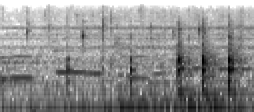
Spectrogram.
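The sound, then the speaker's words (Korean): A steady crackling sizzle of pancakes coated in flour and egg batter frying in a frying pan at home for Chuseok, with sharper pops and spatters bursting through near the end. Moderately loud, with no voices. “지글거려 지글지글 지글지글 사운드가 자진머리 장단으로 온 집안을 채운다 이것이 바로 추석의 맛.”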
